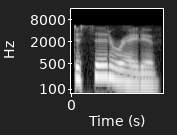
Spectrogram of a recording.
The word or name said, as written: desiderative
